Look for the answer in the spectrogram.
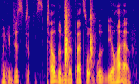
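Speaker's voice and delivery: usual speaking voice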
